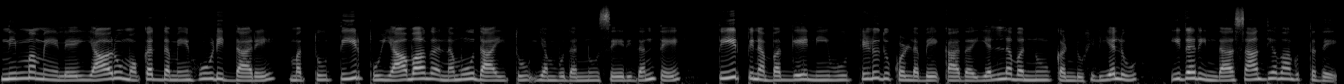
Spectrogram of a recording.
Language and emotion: Kannada, neutral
